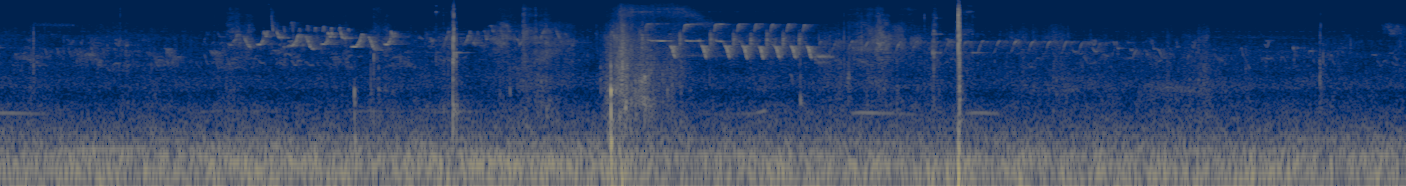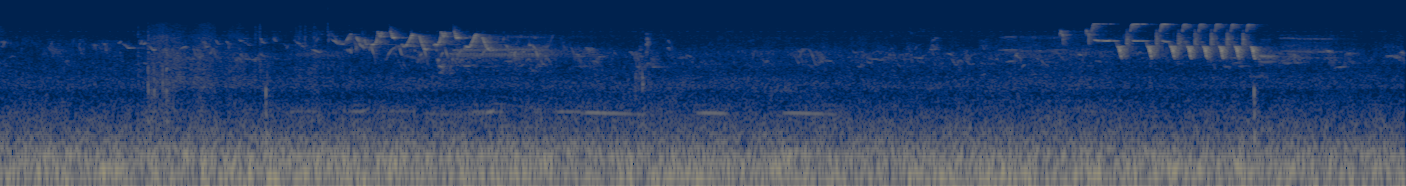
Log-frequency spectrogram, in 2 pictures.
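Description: Several songbirds calling and singing over a steady low outdoor rumble, with quick runs of repeated high notes twice. Two sharp clicks stand out in the first ten seconds.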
